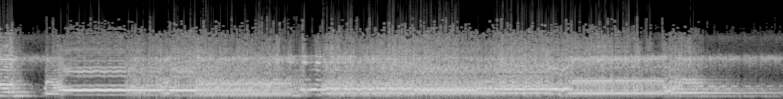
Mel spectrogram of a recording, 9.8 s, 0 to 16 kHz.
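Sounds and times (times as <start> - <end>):
car engine revving and pulling away through the gears: 0.0 - 9.7.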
